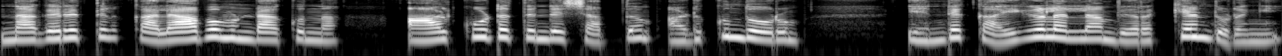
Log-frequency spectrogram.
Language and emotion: Malayalam, fearful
